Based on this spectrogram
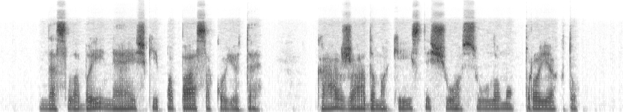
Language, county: Lithuanian, Šiauliai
